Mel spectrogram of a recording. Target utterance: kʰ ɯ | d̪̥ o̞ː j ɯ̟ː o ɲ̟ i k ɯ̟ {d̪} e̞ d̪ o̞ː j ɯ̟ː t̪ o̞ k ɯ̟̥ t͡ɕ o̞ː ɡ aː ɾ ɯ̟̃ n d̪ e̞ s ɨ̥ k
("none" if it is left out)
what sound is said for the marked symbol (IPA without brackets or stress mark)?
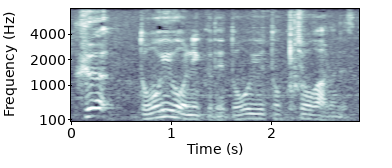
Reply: d̪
